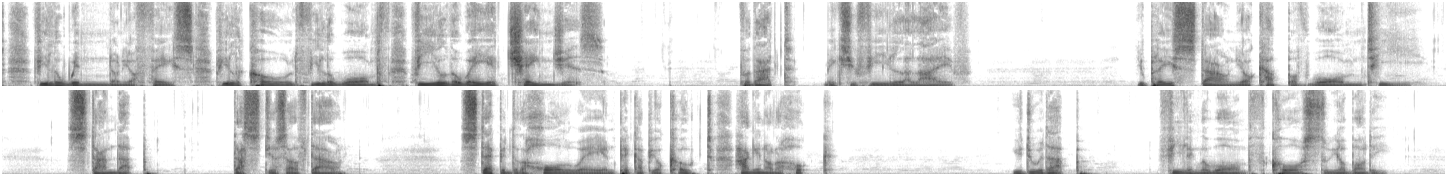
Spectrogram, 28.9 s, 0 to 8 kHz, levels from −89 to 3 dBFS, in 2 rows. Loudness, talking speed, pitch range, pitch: -27 LUFS, 125 wpm, 70-90 Hz, 80 Hz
